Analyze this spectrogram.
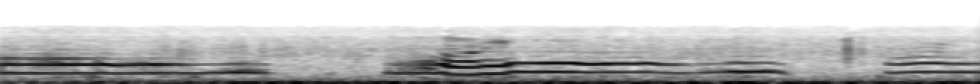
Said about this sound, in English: Leaping lizards. It's the cat.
